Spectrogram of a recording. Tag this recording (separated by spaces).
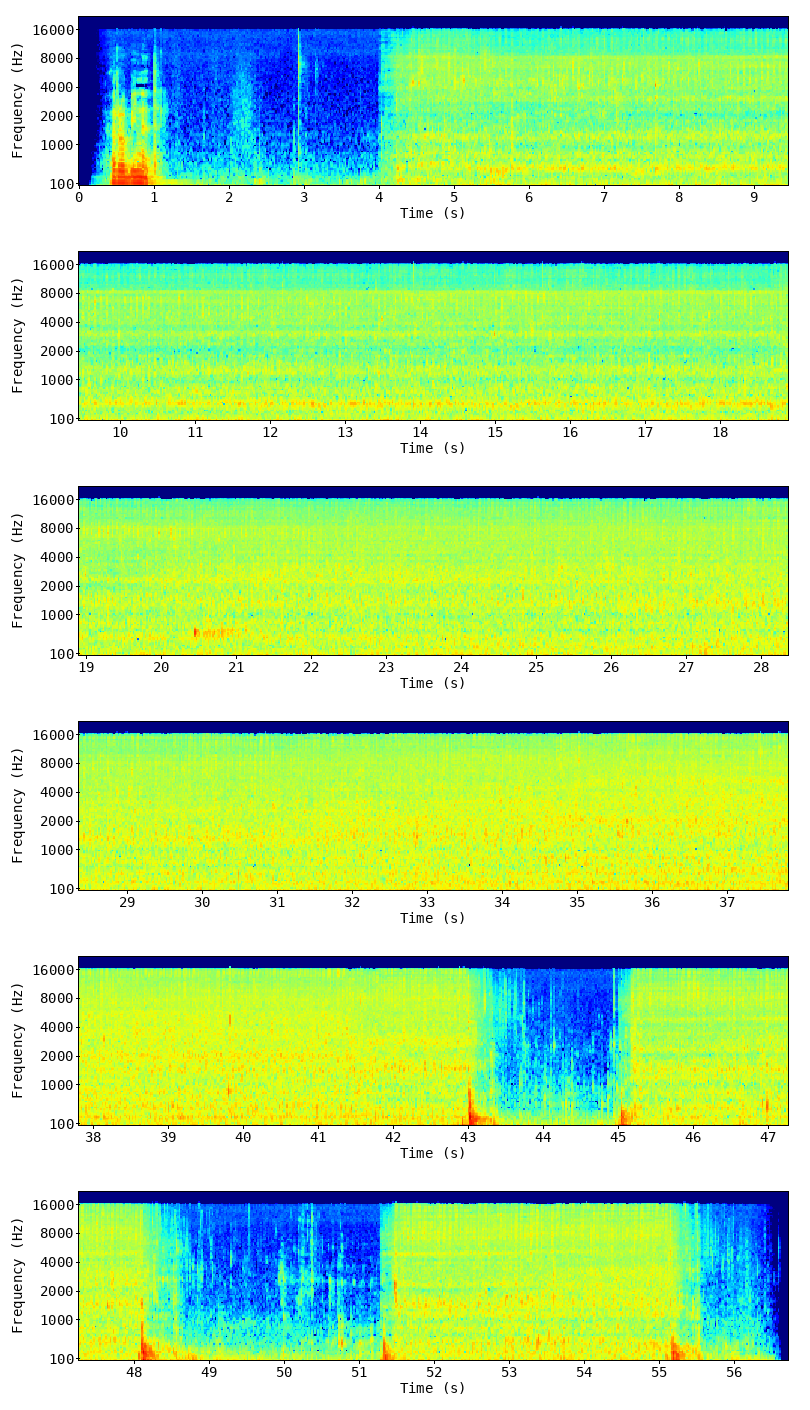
tap bathroom-tap tap-water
